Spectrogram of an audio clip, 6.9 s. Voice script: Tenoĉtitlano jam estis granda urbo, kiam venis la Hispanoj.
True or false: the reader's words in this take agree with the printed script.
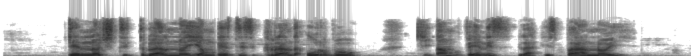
true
